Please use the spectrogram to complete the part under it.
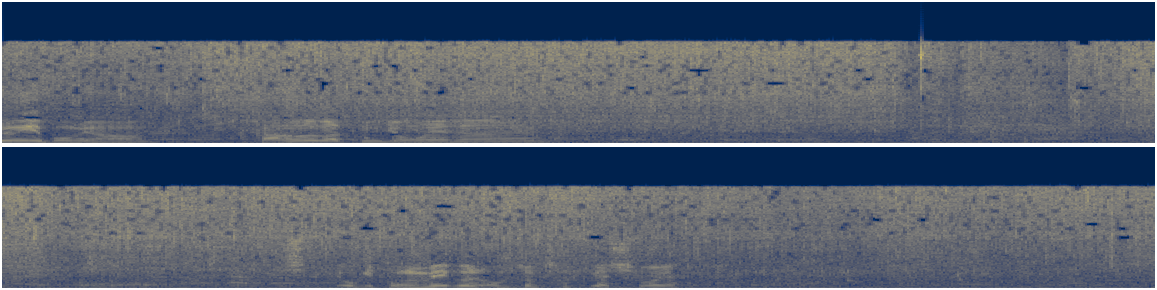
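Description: Water sprays and splashes onto a wet surface.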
